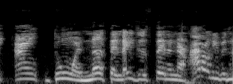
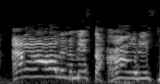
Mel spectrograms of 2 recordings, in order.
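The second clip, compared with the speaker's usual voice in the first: usual speaking voice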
